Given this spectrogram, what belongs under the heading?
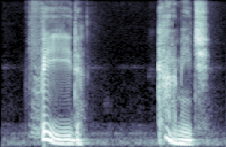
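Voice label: "feed", English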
